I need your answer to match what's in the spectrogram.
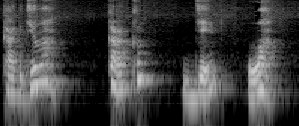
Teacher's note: L, un peu plus dur, comme dans l'article défini là, par exemple, dans la langue française, et A est plus ouvert.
